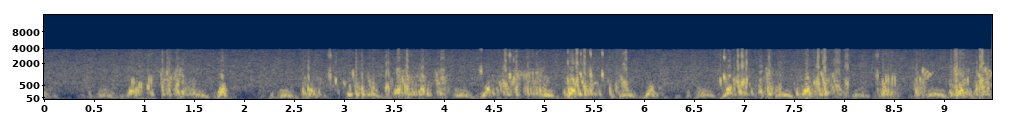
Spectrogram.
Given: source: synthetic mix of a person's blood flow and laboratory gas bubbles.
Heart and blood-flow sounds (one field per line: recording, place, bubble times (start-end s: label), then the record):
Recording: Doppler ultrasound of blood flow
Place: precordium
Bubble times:
0.85-1.52 s: bubbles
2.55-2.79 s: bubbles
2.83-3.34 s: bubbles
3.39-4.07 s: bubbles
4.34-4.40 s: bubbles
4.42-5.07 s: bubbles
5.17-5.88 s: bubbles
6.72-7.38 s: bubbles
7.49-8.06 s: bubbles
8.31-8.55 s: bubbles
8.69-8.90 s: bubbles
9.04-9.48 s: bubbles
From the record:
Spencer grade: 3 (all of the cardiac periods contain showers or single bubble signals, but not dominating or overriding the cardiac motion signals)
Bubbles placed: anywhere in the cardiac cycle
